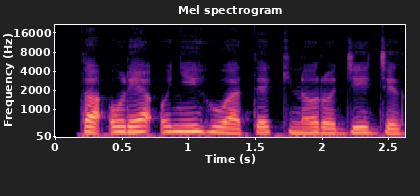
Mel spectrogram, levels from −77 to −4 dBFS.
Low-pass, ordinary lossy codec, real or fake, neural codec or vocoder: none; none; fake; vocoder, 44.1 kHz, 128 mel bands every 512 samples, BigVGAN v2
